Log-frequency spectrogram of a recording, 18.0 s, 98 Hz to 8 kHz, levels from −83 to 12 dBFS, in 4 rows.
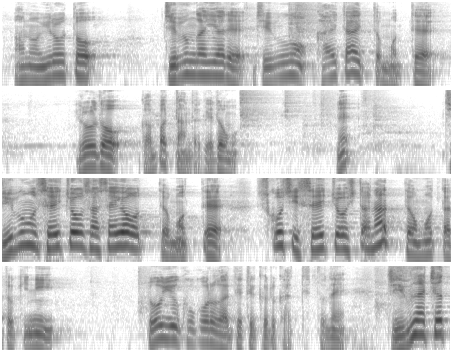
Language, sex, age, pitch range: Japanese, male, 50-69, 145-220 Hz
